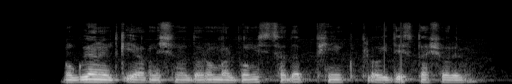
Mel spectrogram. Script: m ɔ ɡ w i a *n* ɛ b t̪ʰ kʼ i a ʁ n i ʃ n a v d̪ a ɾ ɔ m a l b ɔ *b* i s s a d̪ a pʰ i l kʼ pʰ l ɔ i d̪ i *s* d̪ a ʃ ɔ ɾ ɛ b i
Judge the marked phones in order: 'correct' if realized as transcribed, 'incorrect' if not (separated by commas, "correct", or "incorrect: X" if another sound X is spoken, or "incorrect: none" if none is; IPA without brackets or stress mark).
correct, incorrect: m, correct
